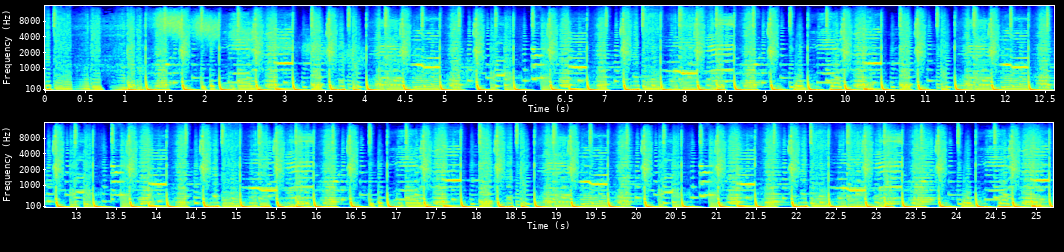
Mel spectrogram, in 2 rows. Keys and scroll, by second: 15.5 z.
